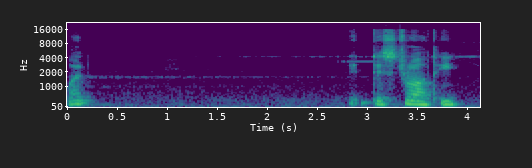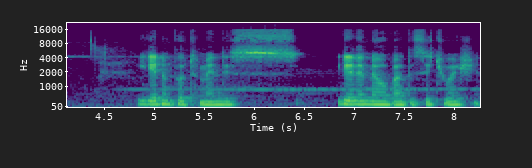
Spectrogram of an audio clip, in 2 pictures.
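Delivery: whispered voice. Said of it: "I whisper back to Taylor".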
